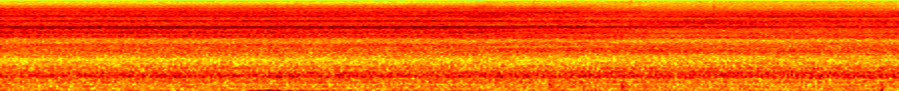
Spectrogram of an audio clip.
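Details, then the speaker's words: Brand-new A.O. Smith electric water heater, just installed and partly disassembled over a low outlet pressure complaint: steady high hiss of trapped air escaping the line as the tank fills, no motor; normal venting. "So it's not quite full yet, but you can hear the air coming out of it. We're getting pretty close to being full right now."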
